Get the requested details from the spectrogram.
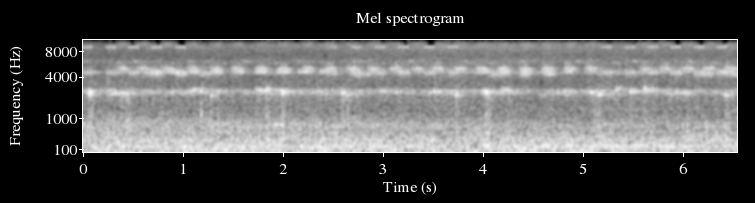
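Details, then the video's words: Just after sunset in the jungle of Ishigaki Island, Okinawa, Japan, near the Mount Omoto trailhead, many insects keep up unbroken shrill pulsing trills at layered pitches, with a gentle low rumble underneath. "Forest Twilight Sounds – Ishigaki Island | Relaxing Jungle Ambience with Insects"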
